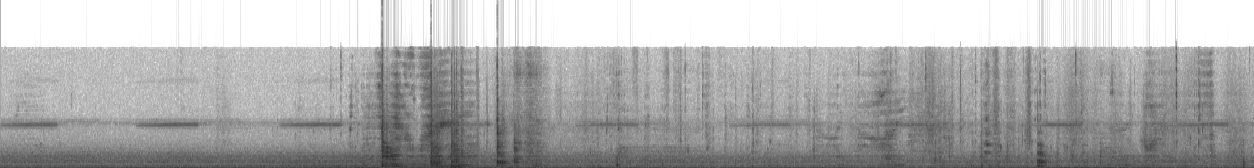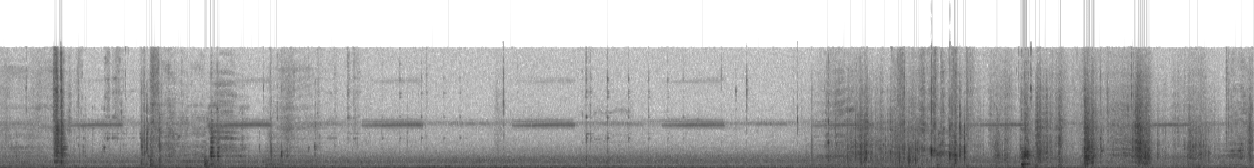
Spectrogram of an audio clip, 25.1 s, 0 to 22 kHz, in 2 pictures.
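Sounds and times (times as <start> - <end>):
outdoor background noise: 0.0 - 25.0
glass bottle clinking on metal tray: 3.7 - 5.5.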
